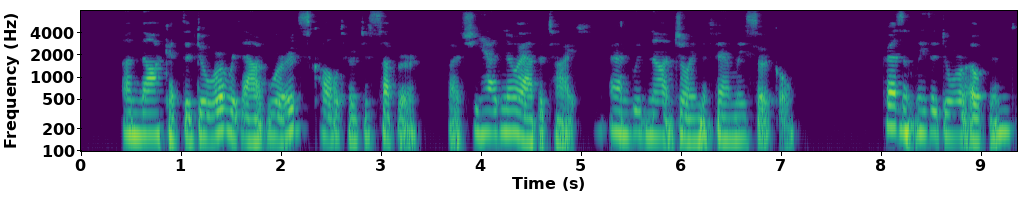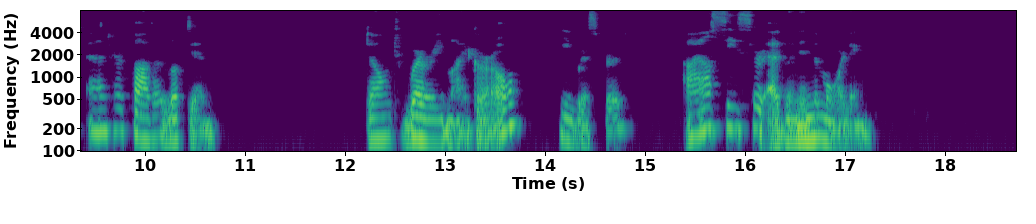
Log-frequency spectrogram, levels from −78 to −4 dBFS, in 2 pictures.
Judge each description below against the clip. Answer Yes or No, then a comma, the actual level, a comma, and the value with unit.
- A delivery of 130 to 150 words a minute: Yes, average, 145 wpm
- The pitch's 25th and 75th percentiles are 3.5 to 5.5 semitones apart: Yes, average, 3.8 semitones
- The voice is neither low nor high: Yes, medium, 160 Hz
